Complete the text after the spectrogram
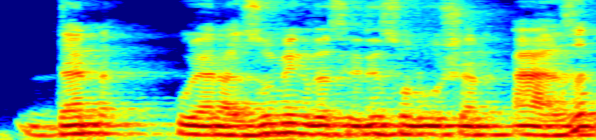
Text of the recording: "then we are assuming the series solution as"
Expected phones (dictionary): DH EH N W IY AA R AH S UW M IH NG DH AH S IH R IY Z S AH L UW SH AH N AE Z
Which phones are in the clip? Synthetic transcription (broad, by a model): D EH N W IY AA R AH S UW M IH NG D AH S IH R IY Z S AH L UW SH AH N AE Z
